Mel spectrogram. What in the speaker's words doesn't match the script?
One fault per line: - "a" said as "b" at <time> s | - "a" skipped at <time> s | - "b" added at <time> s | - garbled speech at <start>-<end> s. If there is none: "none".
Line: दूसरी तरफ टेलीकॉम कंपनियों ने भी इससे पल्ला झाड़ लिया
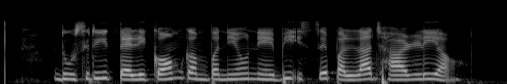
- "तरफ" skipped at 1.1 s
